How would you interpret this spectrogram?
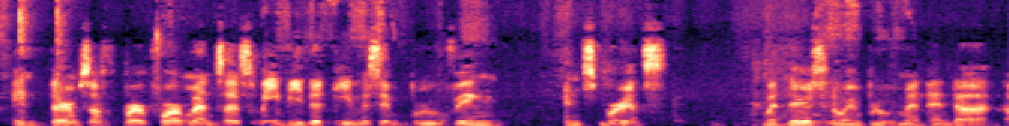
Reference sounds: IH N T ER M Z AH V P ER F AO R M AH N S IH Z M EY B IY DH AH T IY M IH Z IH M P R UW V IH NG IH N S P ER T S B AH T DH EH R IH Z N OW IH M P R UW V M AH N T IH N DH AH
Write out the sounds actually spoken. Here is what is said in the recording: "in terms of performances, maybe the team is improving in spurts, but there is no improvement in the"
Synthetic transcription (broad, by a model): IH N T ER M S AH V P ER F AO R M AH N S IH S M EY B IY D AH T IY M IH S IH M P R UW V IH NG IH N S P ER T S B AH T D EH R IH S N OW IH M P R UW V M AH N T IH N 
